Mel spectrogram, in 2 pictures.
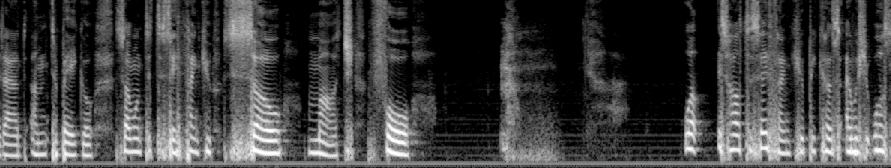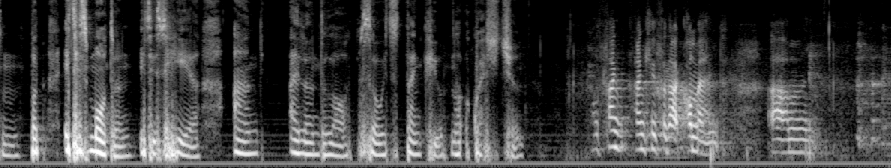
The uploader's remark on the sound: UCL Lunch Hour Lecture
